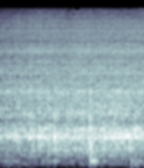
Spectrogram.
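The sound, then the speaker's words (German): Sesame seeds toast and steam in a coated non-stick pan for a pesto, with a steady, even hiss of sizzling, broad and unbroken, with faint soft crackles scattered through it and no voices. “Aber es dampft schon. Der Sesam wird verprügelt.”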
